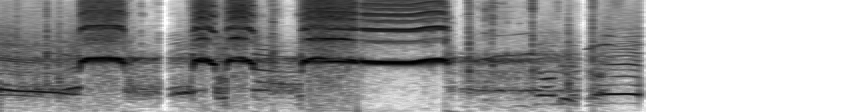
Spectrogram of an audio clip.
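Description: Rugby referee's whistle: three short blasts, then one long blast, the final whistle ending the match. Players' shouts are heard around it. The sound cuts off suddenly about three seconds in.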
